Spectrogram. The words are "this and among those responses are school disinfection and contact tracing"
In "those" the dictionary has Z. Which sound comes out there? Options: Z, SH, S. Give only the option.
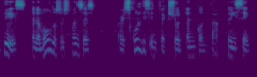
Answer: S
